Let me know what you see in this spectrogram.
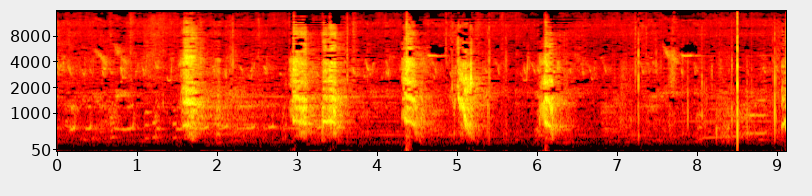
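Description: Domestic chickens clucking: soft low clucks at first, then short, loud squawking calls that drop in pitch, repeating roughly every second from about a second and a half in.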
